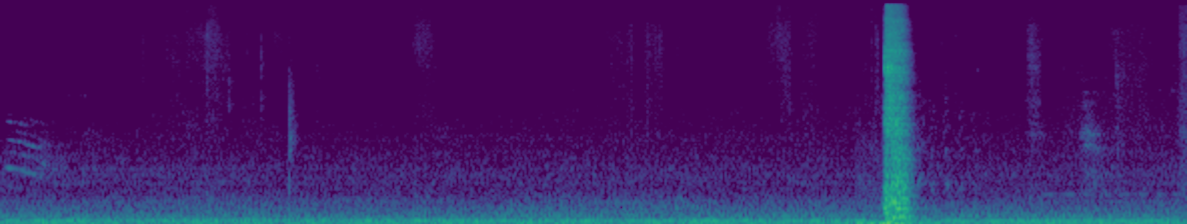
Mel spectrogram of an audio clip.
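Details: A single sharp, explosive sneeze from a cat against steady low room hum; sneezing.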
